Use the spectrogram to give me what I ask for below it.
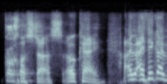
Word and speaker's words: Kostas: Is it Kostas or Kostas? How do you actually pronounce it? The whole name is Konstantinos, but it's too difficult for anyone to pronounce. So the name is Kostas. Kostas. What you said sounds the same to me. The two things you said, Kostas. Kostas or Kostas? The second one, Kostas.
